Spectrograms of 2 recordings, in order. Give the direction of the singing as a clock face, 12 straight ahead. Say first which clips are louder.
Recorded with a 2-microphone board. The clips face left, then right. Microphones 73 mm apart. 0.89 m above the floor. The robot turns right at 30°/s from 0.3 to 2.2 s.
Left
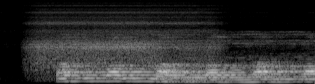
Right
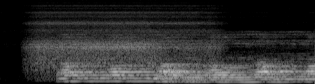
Left 2 dB; 10 o'clock.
